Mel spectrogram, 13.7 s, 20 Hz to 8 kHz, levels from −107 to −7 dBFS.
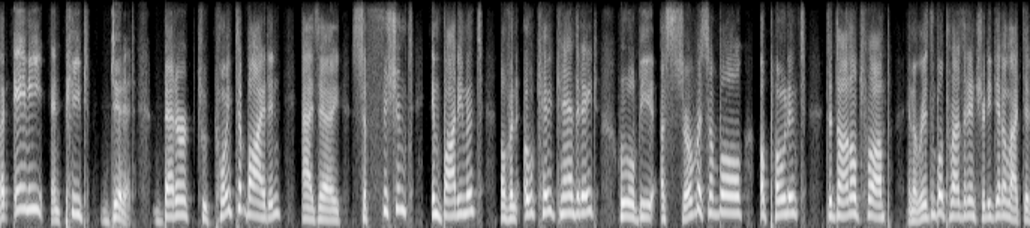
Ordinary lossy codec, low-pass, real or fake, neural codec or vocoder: Opus, 16 kbps; 7.2 kHz; fake; codec, 16 kHz, 1 kbps, FunCodec, trained on LibriTTS, 50 frames a second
